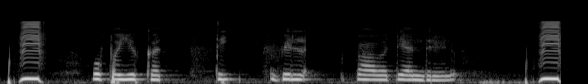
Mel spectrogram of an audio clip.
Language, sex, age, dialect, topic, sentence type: Kannada, female, 25-30, Dharwad Kannada, banking, question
